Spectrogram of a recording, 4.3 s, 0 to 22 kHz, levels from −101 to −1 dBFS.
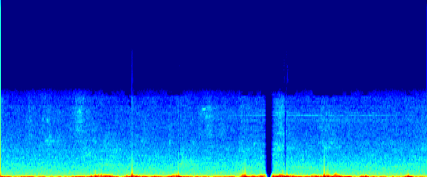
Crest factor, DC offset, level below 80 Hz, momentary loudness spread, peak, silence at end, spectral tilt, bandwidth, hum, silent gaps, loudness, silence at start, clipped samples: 12 dB; under 0.1%; -16 dBFS; 15 LU; 0 dBFS; 0 s; -10 dB/octave; 1.4 kHz; none; none; -22 LUFS; 0 s; under 0.1%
